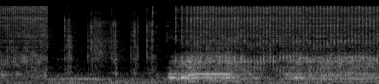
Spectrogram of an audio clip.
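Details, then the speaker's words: E-bike with cadence-style pedal assist sensor, bike raised and pedalled by hand: clicks with no drive, then a steady motor hum cuts in partway; the sensor has popped out of place, so assist comes and goes. "Nope. Oh, it's picking it up. So this must have popped off somehow."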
